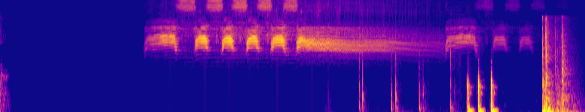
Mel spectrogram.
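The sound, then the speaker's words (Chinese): A door opens with a drawn-out, wavering hinge creak, followed by a few sharp clicks and knocks of the latch and a brief loud rattle at the end. No one speaks. “你来了，还不赶紧进来， 人家穿成这样给你开门，羞死人了。”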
